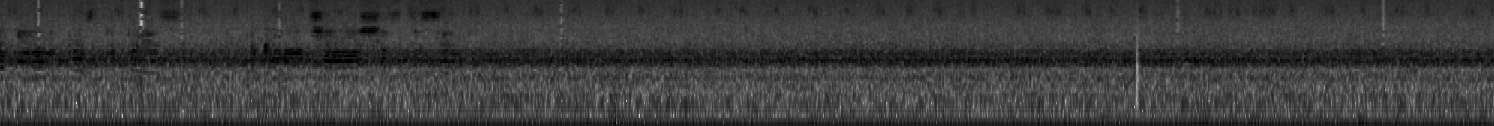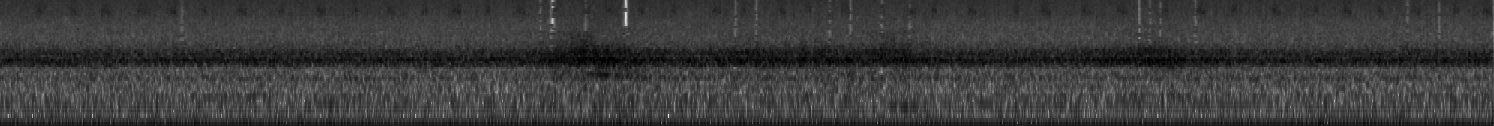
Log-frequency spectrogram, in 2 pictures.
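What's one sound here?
A car drives steadily along a road with a constant hum.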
